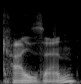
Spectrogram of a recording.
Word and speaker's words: kaizen: It's pronounced kaizen and it means personal growth.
